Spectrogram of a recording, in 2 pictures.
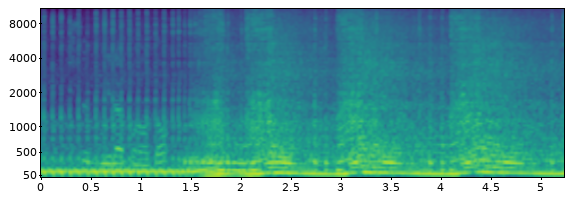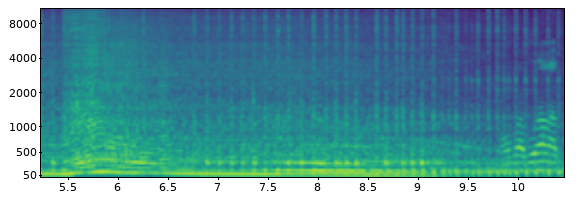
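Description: A scooter engine revs close by in repeated throttle blips, each swelling and falling back, then settles into a steady, buzzy mid-pitched running drone.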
